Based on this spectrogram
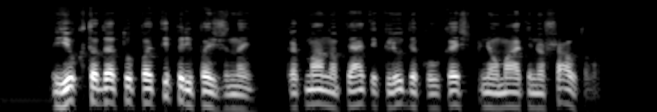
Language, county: Lithuanian, Vilnius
